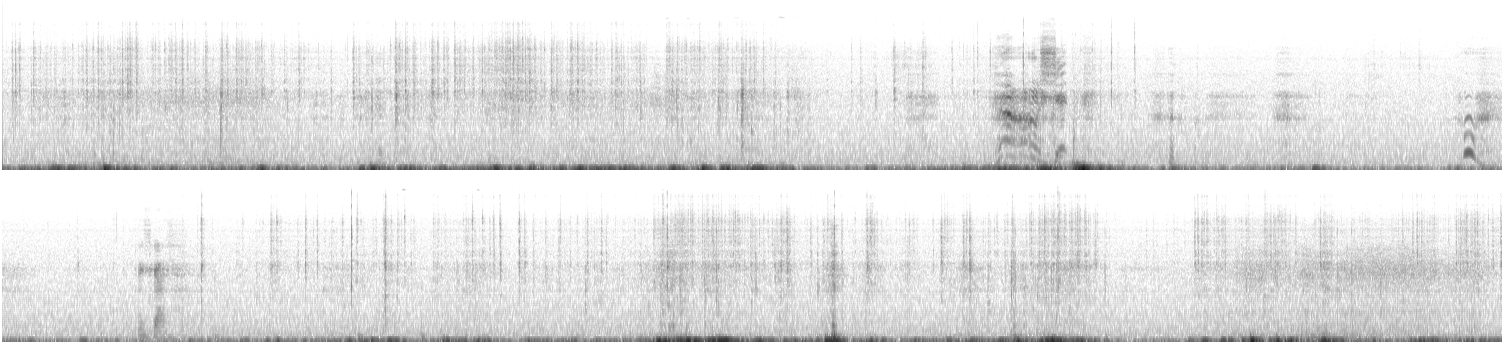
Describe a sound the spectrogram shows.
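Bicycle tyres crunch over a rocky dirt trail.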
